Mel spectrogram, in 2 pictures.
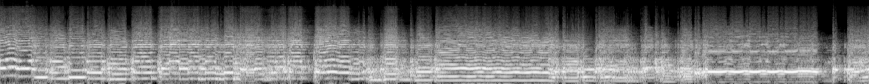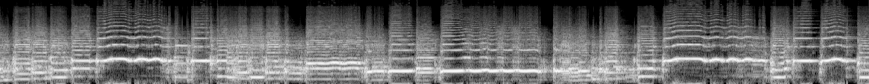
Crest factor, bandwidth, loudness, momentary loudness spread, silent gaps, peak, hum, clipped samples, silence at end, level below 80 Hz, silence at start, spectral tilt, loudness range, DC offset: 4 dB; 16.5 kHz; -4 LUFS; 3 LU; none; 0 dBFS; none; 9%; 0 s; -38 dBFS; 0 s; -4 dB/octave; 1 LU; under 0.1%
